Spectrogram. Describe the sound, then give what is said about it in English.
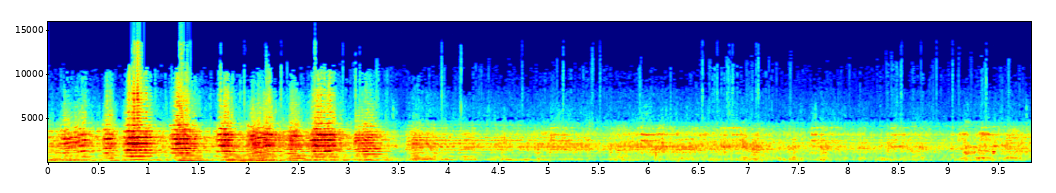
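A train at a station: loud tonal sounds in the first few seconds, then a steady rumble and hiss of the train, with faint indistinct voices underneath. “Darling, your train leaves in 5 minutes, and you'd better stand at the gate if you want to get a seat.”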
